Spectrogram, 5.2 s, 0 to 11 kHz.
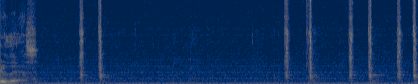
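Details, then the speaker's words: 6.2/6.5 diesel (CUCV) at key-on, engine not cranking: a pair of sharp ticks then six more evenly spaced, the normal clicking of the fuel solenoid and injection pump energizing after the pink-wire check. "that clicking noise is the fuel solenoid and the injection pump being turned on now they should fire right up"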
